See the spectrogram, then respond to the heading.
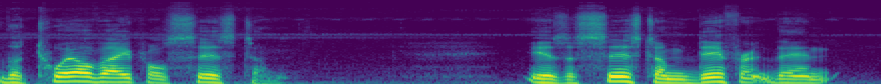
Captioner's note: background nature sounds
